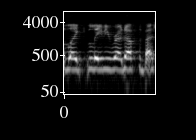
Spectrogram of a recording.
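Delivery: ordinary delivery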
